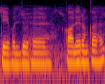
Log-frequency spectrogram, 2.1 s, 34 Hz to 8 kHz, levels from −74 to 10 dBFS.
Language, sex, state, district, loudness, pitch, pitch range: Hindi, male, Chandigarh, Chandigarh, -16 LUFS, 130 Hz, 130-140 Hz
